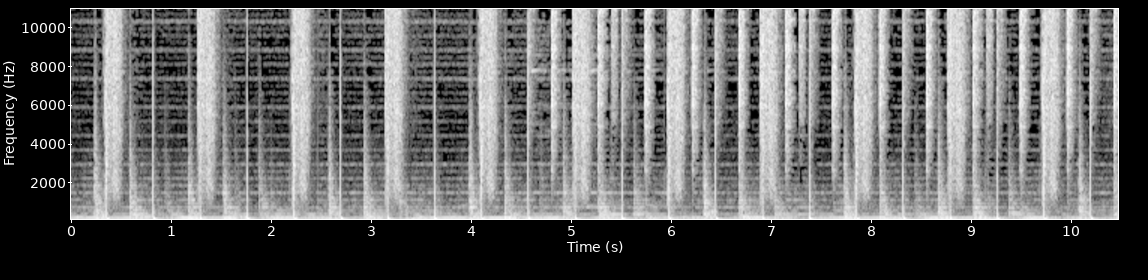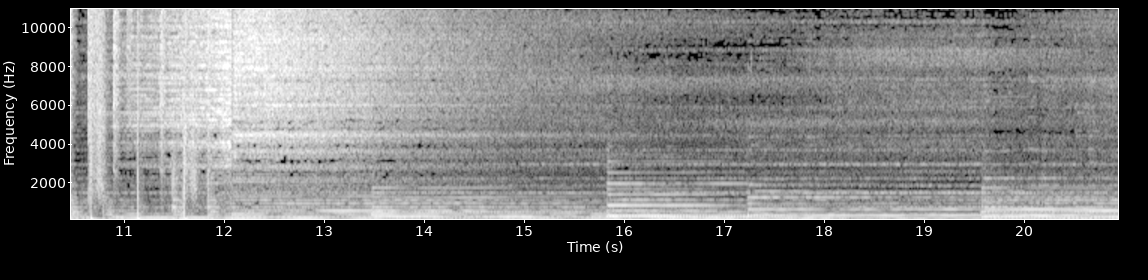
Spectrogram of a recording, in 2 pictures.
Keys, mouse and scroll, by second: 0.1 click, 0.3 click, 0.6 click, 0.9 click, 1.1 click, 1.4-2.9 middle drag, 2.3 r, 2.9 click, 2.9-7.1 middle drag, 4.3-7.1 scroll down 5, 7.1 click, 11.7-14.8 middle drag, 14.8 click, 16.6 alt+d, 20.0 middle click.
